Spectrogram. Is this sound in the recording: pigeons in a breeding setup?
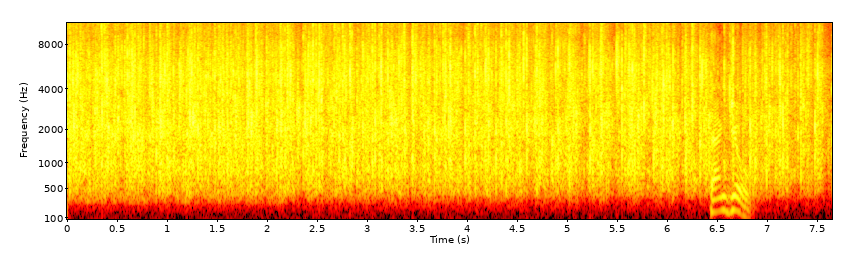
no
